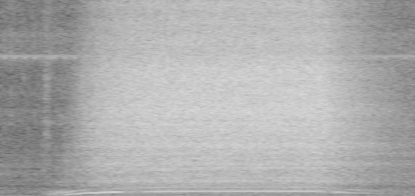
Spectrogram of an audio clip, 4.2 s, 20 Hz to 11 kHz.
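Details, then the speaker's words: Small AVC hydraulic-bearing CPU fan after oiling with 3-in-1 oil, previously vibrating and rattling badly: now spins up to a steady whir with a clean hum, then winds down, no rattle; repaired, fan good as new. "fan no more rattling this fan is good as new"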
